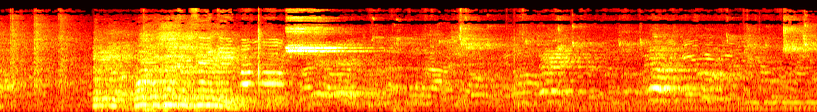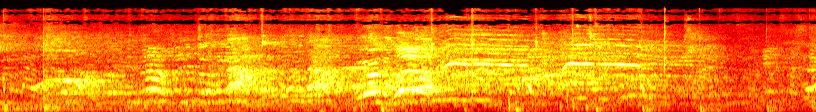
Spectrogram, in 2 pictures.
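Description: A crowd of spectators shouts and cheers.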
